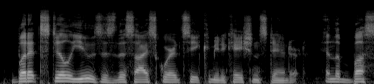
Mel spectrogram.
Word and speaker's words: I2C: boards the i2c that you see here is pronounced i squ c it's a communication standard for connecting peripherals to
